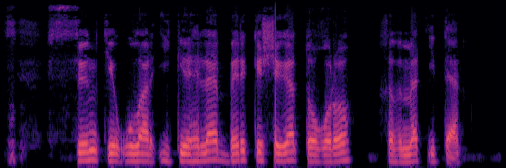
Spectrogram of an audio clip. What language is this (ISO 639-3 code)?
bak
